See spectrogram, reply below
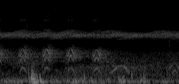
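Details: Barred owl producing a short run of about six rounded, arching hoots with a thump near the start, under a steady high insect-like hum.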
